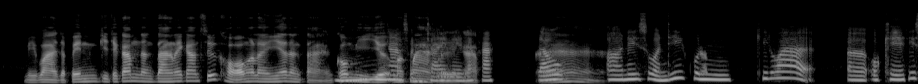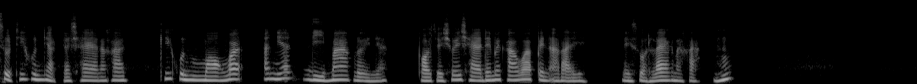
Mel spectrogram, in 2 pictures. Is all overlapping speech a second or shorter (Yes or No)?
No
